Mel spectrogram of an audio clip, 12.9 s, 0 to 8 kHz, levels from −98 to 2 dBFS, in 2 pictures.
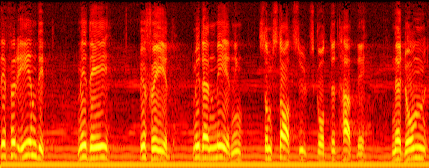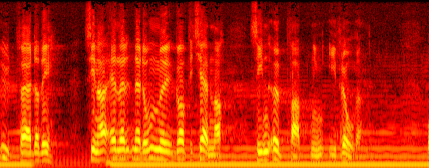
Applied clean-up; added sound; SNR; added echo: none; Musical instrument; 9 dB; none.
